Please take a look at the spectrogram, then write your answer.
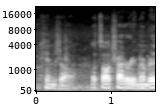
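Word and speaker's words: kindjal: time my tongue hurts i have seen it written phonetically kin jal kenzal okay awesome kenjal let's all try to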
